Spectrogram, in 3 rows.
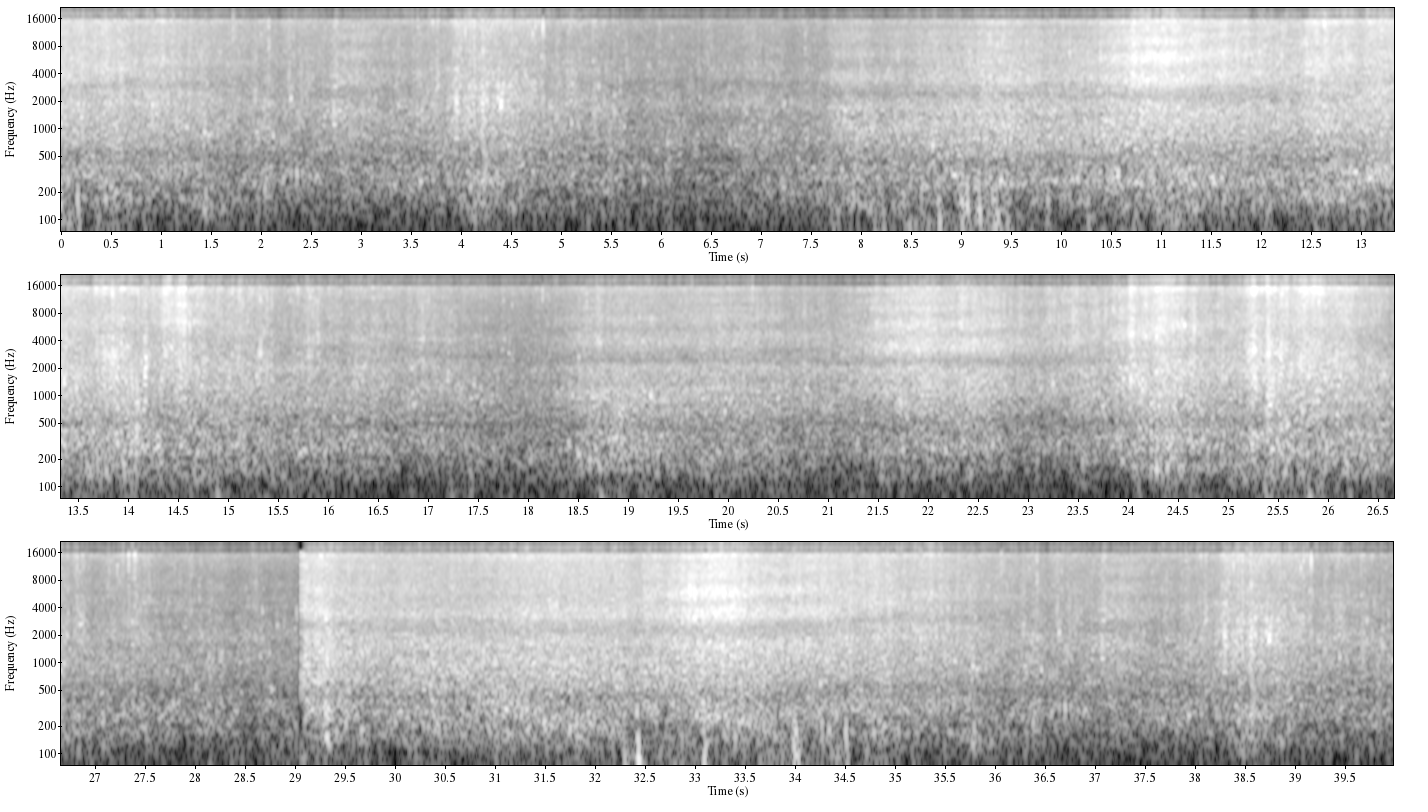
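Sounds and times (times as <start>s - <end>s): waves breaking on rocky shore: 18.3s - 39.9s.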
